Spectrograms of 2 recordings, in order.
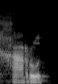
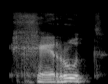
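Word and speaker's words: חֵרוּת: Jangan baca ini sebagai Harut, jangan baca Torah itu sebagai Harut. Tapi baca Torahnya itu sebagai Cherut. Hurufnya sama, Harut, tapi pronunciation-nya beda. Cherut artinya apa?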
